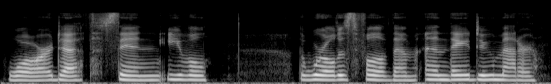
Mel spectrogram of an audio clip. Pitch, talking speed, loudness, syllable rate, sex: 205 Hz, 140 wpm, -16 LUFS, 3.7 syllables/s, female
